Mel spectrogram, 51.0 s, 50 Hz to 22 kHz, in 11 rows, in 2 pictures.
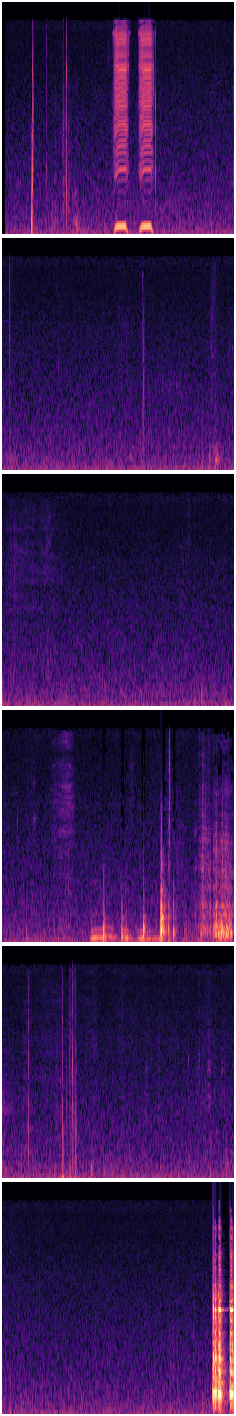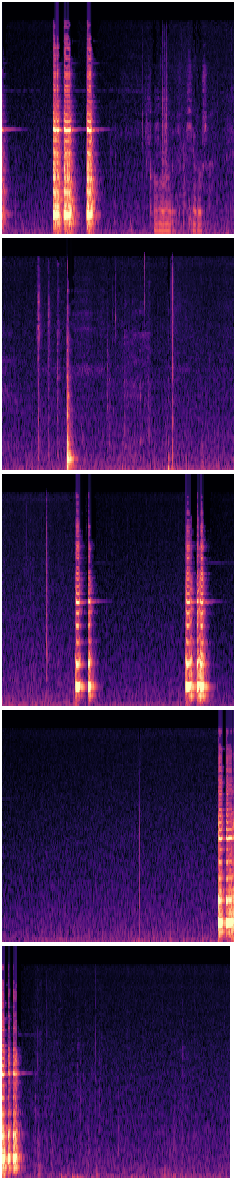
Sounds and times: Inside, small room: 0.1 - 50.9
Vehicle horn, car horn, honking: 27.4 - 28.1, 28.9 - 29.9, 38.6 - 39.2, 40.8 - 41.5, 46.1 - 47.0
Speech: 30.8 - 32.1.

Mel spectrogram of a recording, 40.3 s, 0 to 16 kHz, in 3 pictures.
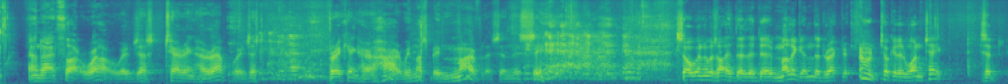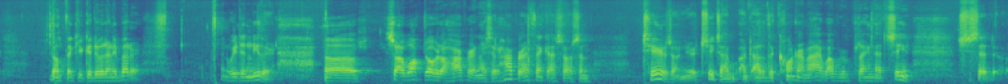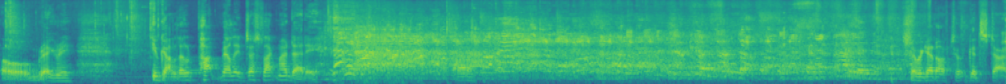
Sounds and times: Speech: 0.4 - 3.6, 4.3 - 7.4, 9.0 - 13.4, 14.1 - 15.4, 16.4 - 17.2, 17.8 - 21.4, 22.0 - 25.6, 26.2 - 27.9, 28.9 - 31.2, 37.8 - 40.2.

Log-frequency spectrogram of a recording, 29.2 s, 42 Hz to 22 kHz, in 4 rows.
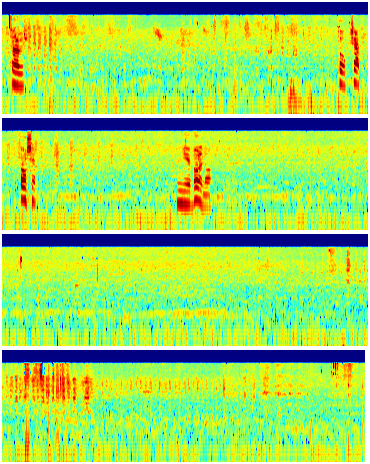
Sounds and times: Pant: 20.8 - 28.1.

